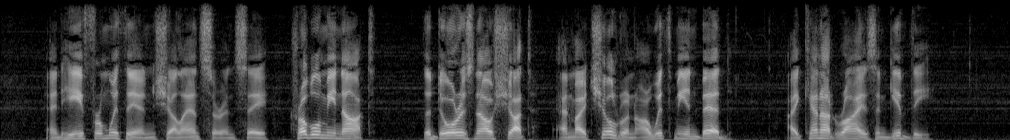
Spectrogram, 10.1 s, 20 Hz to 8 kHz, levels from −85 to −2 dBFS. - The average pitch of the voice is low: Yes, low, 125 Hz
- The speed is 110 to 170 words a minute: No, average, 185 wpm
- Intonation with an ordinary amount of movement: No, wide, 6.7 semitones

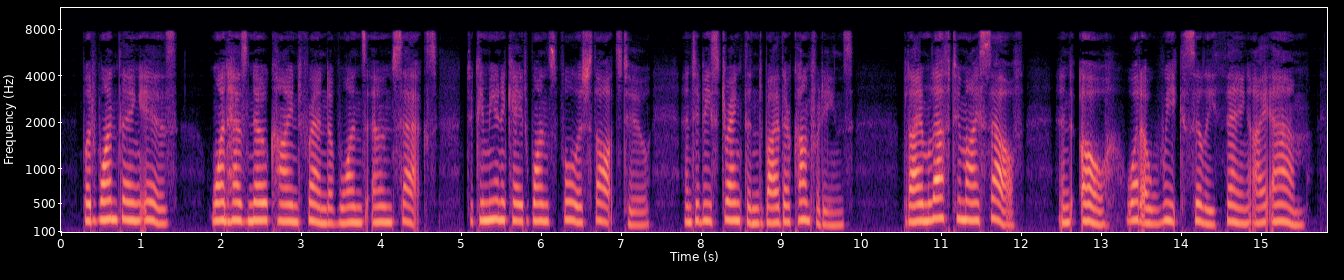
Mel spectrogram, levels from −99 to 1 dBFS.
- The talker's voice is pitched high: Yes, high, 240 Hz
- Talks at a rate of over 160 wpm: No, average, 155 wpm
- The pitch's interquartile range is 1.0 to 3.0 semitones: Yes, narrow, 2.4 semitones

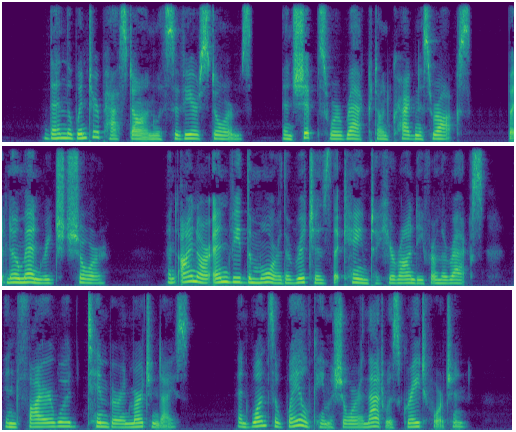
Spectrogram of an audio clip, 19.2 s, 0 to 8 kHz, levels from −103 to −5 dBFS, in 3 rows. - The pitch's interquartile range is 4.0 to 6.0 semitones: No, average, 2.9 semitones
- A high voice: Yes, high, 215 Hz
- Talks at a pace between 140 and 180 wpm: Yes, average, 155 wpm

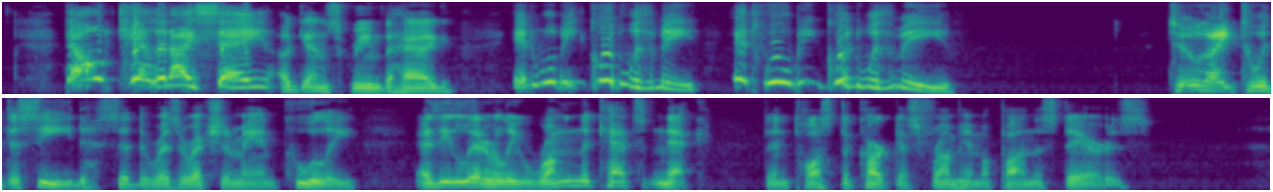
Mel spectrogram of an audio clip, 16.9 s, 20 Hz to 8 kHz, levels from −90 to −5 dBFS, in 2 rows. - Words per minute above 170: No, average, 165 wpm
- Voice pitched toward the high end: No, low, 135 Hz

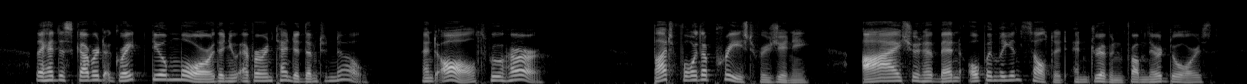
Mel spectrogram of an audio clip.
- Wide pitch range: Yes, wide, 8.4 semitones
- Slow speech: No, average, 165 wpm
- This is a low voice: No, medium, 160 Hz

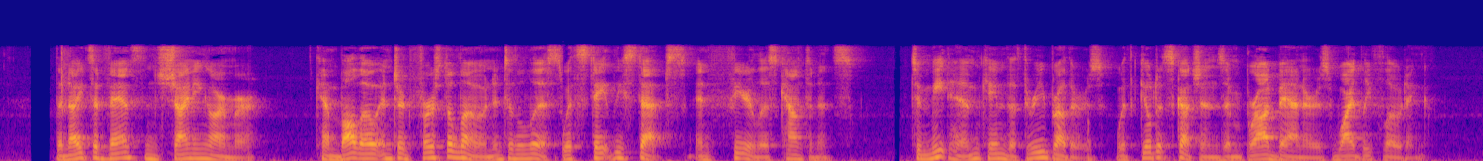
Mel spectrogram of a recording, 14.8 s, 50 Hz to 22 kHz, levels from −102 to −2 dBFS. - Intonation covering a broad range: Yes, wide, 6.3 semitones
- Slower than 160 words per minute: Yes, slow, 135 wpm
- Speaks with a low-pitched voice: Yes, low, 110 Hz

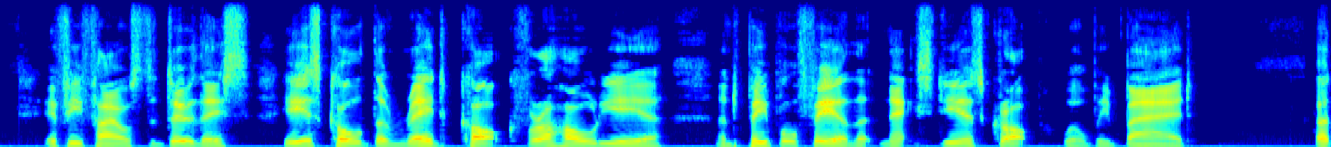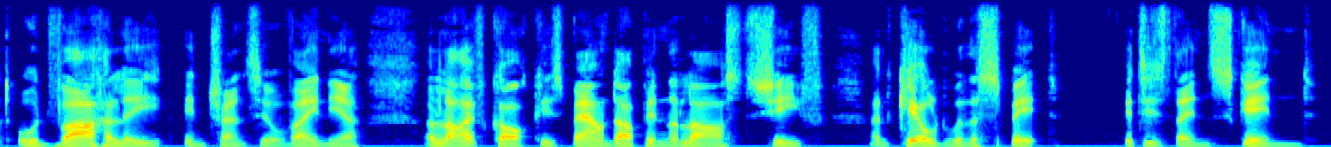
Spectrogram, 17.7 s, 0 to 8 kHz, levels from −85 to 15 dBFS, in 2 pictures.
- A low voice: Yes, low, 130 Hz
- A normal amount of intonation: No, wide, 6.0 semitones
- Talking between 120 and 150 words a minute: No, average, 165 wpm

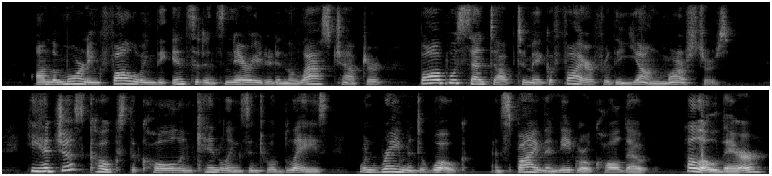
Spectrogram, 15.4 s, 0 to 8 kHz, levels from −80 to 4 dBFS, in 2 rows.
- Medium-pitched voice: Yes, medium, 180 Hz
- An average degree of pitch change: No, wide, 6.2 semitones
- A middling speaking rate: Yes, average, 175 wpm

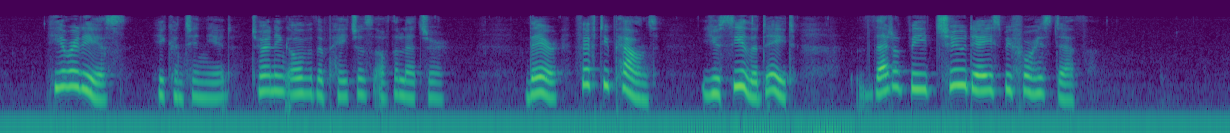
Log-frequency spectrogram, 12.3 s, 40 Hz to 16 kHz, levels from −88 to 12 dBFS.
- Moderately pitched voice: No, high, 235 Hz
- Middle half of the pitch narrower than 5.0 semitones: No, wide, 5.4 semitones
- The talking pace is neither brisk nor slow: No, slow, 130 wpm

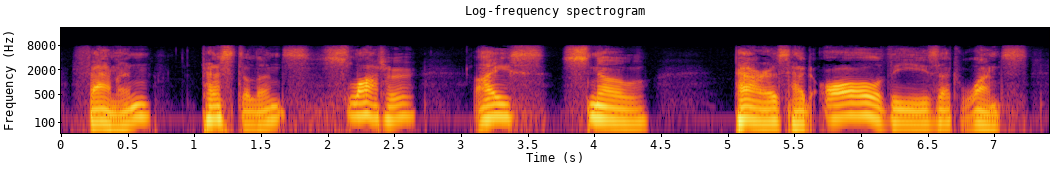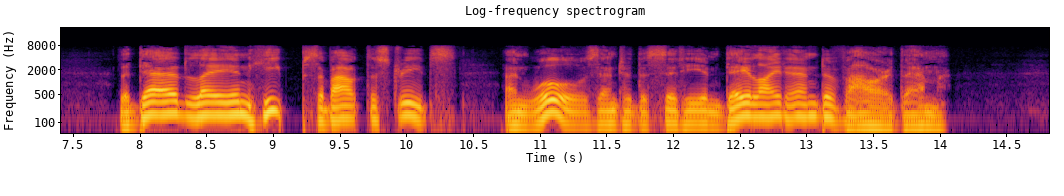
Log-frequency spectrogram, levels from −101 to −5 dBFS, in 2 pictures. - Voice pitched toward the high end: No, low, 115 Hz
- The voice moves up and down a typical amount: No, wide, 6.8 semitones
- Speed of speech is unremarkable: No, slow, 115 wpm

